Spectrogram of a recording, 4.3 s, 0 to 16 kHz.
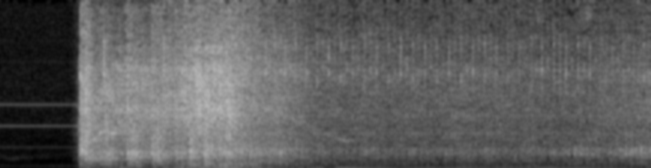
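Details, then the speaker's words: BMW E46 3 Series with N42/N46 engine, valve cover on, air duct removed: engine starts and revs, then light metallic rattle and clicking over idle; reduced power, higher fuel use, VANOS camshaft codes; jumped timing chain with broken chain rail guide, weak tensioner suspected. "so uh as you could hopefully hear there is definitely some weird noises coming from the engine it does sound like there's an issue with the chain or maybe the vanos control units i'm not sure until i scan the car and take off the valve cover"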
